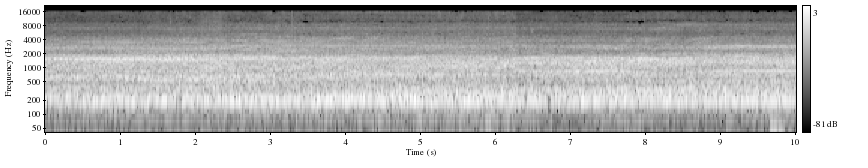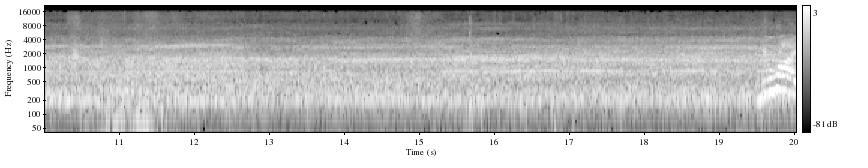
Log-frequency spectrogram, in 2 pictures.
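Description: Ultenic D5s Pro robot vacuum cleaner running on carpet: a steady motor and suction hum with a thin whine.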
